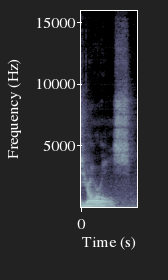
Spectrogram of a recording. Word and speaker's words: jarls: Pronounced as Jarls. I'm still missing it. I'm sorry. Like Jarl from Skyrim.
